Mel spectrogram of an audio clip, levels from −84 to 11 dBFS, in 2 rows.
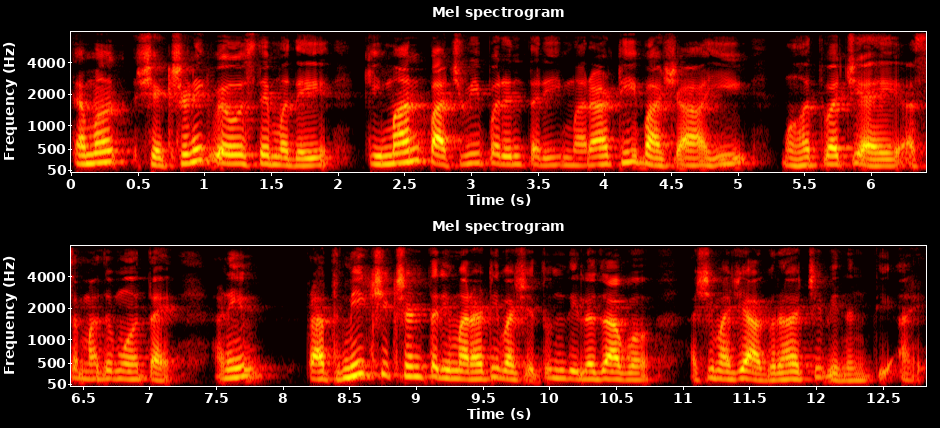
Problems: none marked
